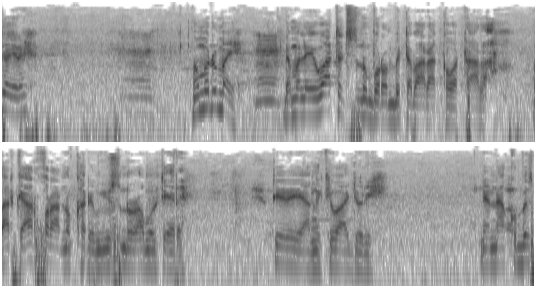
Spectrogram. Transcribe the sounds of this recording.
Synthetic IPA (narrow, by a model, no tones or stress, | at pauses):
ajɾɛ | mamɐdumajdɐmalejwatːati̥sunubɔɾɔmbitabaɾakːawata̰ːla̰baːɾkiaɾxuɾaːnːukaɾimjusunduɾamultɛɾʔe | tɛɾejaŋɡit͡ʃiwaːd͡ʒoɾi | nɛnːakːubes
